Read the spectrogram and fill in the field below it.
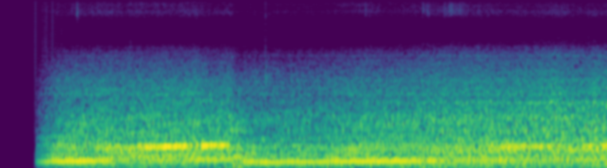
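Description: A car engine roars loudly at high revs, rising in pitch, dropping briefly at a gear change, then climbing again.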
